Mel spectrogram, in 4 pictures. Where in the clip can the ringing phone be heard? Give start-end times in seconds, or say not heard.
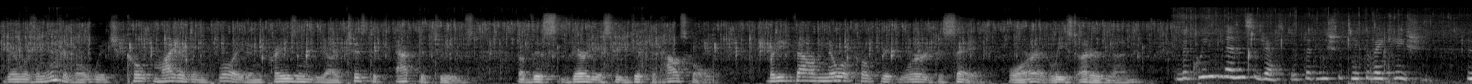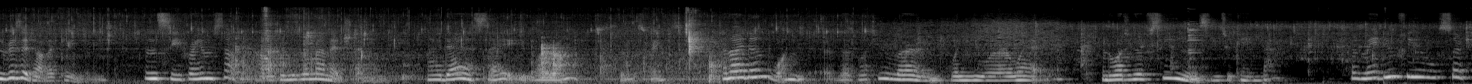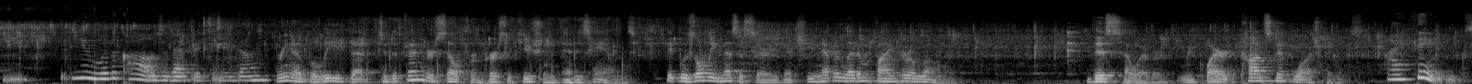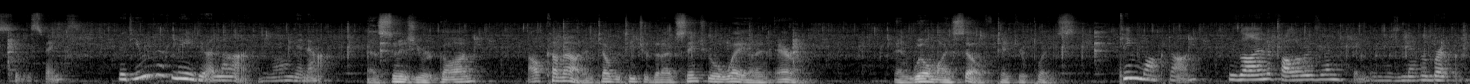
not heard.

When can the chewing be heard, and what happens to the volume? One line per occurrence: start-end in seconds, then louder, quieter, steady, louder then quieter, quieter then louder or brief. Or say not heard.
17.0-22.1 quieter then louder.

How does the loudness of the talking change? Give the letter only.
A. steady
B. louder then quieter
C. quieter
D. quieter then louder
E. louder
A.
